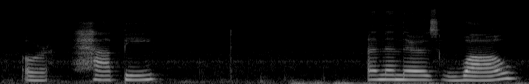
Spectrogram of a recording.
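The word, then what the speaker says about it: واو: happy and then there's wow which you pronounce as oo it is a vowel and you have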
